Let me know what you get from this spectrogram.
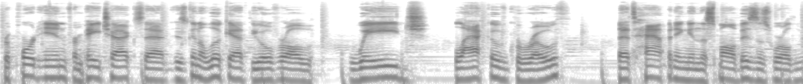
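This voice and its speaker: A hoarse man whose voice is giving out talks through a business report on a live stream. He rambles with fillers and restarts, a business coach in casual mode. Faint music plays underneath. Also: medium pitch. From West Michigan, United States. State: hoarse, losing his voice.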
